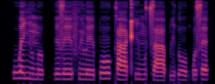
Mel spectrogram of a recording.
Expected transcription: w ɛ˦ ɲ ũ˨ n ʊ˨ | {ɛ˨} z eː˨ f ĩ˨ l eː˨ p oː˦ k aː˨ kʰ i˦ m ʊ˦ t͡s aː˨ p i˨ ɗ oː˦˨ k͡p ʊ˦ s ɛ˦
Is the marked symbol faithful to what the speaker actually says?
no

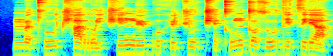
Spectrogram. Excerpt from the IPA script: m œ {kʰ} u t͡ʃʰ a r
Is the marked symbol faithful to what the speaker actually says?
no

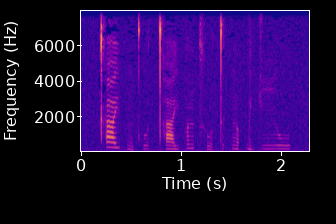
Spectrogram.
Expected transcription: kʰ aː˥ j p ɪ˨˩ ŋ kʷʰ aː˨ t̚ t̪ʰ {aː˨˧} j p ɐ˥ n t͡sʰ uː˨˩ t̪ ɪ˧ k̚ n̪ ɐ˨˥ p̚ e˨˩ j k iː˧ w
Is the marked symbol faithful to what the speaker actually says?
no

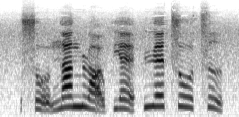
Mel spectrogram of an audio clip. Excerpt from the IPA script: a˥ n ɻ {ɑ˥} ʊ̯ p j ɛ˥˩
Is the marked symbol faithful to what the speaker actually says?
no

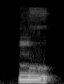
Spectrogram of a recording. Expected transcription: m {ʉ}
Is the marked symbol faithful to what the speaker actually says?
no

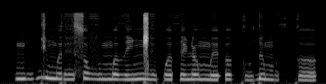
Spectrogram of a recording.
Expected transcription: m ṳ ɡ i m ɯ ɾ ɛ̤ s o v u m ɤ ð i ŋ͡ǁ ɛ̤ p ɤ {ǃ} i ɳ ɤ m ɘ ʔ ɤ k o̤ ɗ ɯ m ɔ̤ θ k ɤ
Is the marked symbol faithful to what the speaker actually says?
no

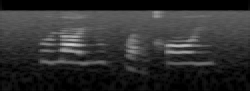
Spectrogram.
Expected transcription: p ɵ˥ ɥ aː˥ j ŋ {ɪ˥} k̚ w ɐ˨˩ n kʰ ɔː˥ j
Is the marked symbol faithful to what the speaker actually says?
yes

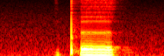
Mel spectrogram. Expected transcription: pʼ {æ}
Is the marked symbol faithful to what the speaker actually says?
no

